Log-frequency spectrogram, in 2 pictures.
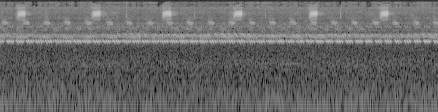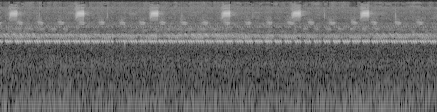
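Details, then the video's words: Crickets and other insects fill a rural summer night with a constant high trill, while a second caller adds bright, regularly repeated high pulses about every two-thirds of a second over a gentle low hum. "시골 야간 귀뚜라미, 벌레 소리"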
